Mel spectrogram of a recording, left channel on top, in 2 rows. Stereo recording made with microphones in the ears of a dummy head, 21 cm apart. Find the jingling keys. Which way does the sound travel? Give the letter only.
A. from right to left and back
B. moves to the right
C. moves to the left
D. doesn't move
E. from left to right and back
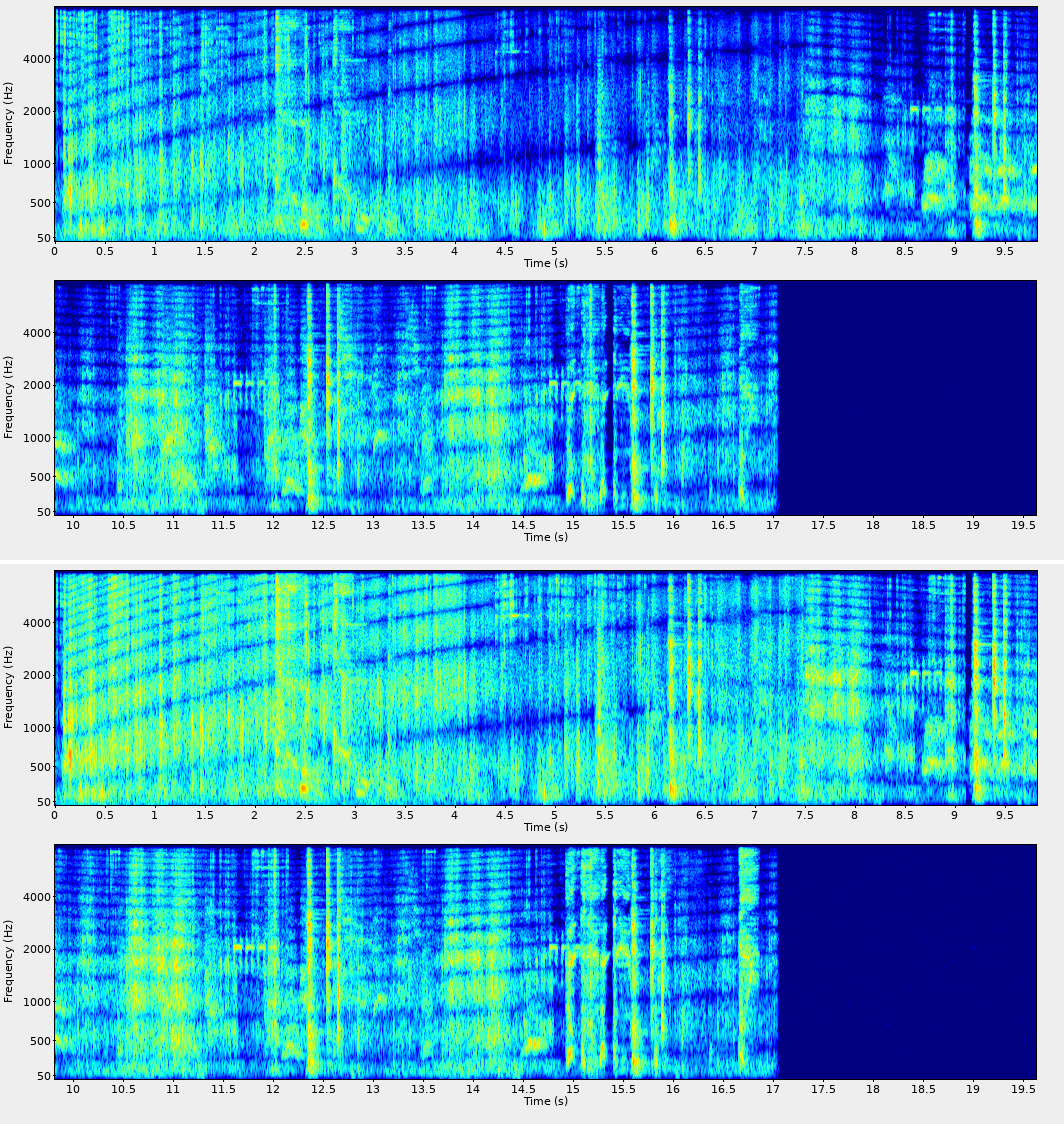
E.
